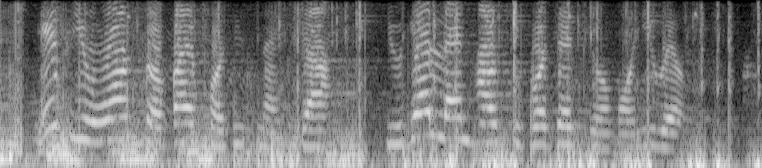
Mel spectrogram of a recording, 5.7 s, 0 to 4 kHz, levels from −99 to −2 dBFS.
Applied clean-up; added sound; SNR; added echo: none; Mechanisms; -2 dB; reverberation time 2.3 s.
